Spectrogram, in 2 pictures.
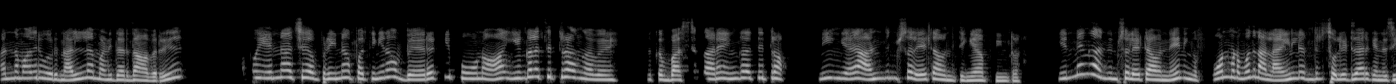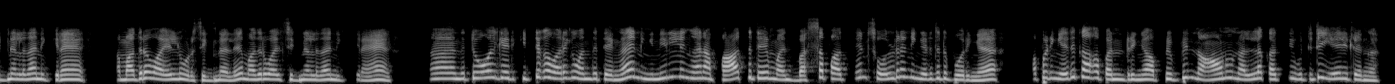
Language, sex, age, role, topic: Tamil, female, 25-29, guest, பயணத்தில் தவிர்க்க வேண்டிய பொதுவான பிழைகள் என்னென்ன?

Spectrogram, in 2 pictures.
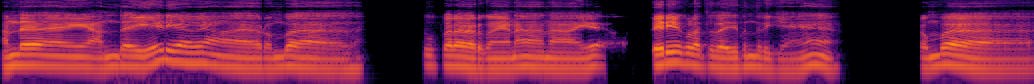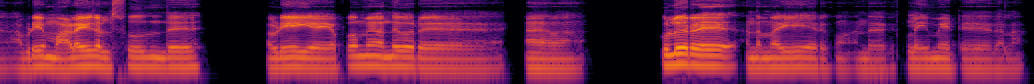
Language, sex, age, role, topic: Tamil, male, 40-44, host, உங்களுக்கு மிகவும் பிடித்த இயற்கைத் தருணம் எது?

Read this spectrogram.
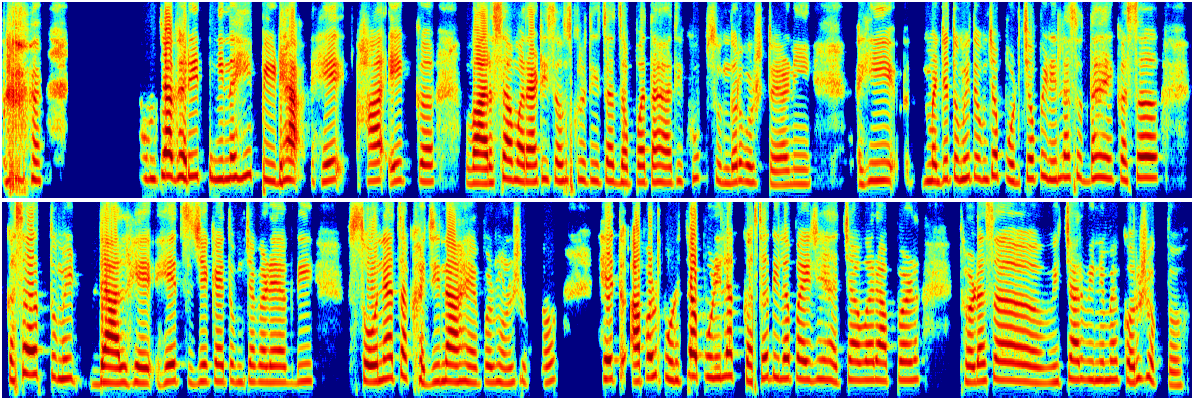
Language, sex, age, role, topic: Marathi, female, 35-39, host, लहानपणी तुमच्या घरात कोणती गाणी सतत ऐकली जायची?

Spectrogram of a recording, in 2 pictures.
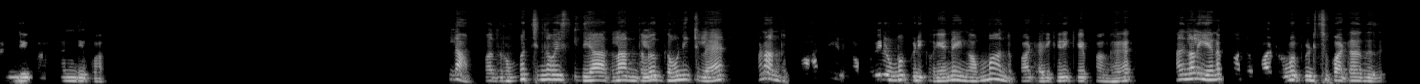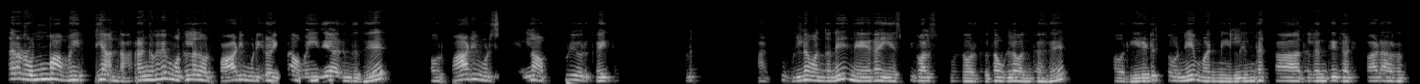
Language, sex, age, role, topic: Tamil, female, 40-44, guest, உங்கள் முதல் நேரடி கச்சேரி அனுபவம் எப்போது நடந்தது?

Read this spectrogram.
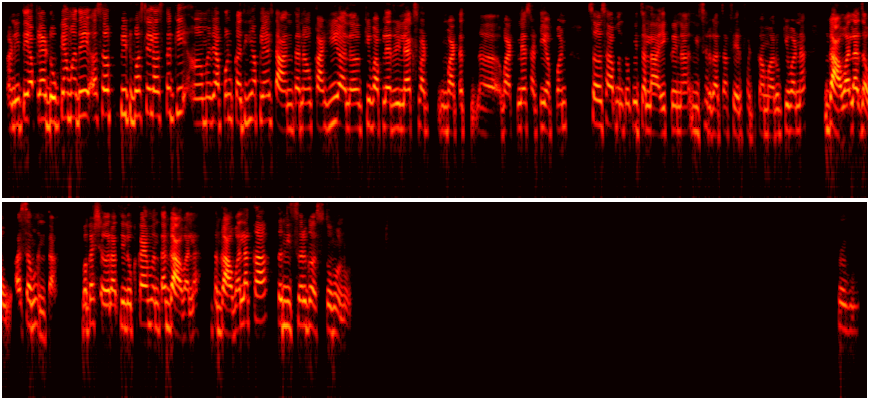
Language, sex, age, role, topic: Marathi, female, 30-34, guest, निसर्गात वेळ घालवल्यावर आयुष्यातील चिंता कशी कमी होते?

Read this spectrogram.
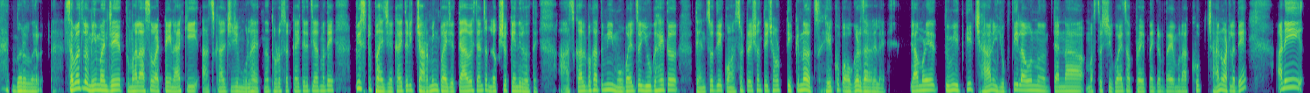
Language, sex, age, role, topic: Marathi, male, 30-34, host, तुला सध्या कोणतं नवीन कौशल्य शिकायचं आहे?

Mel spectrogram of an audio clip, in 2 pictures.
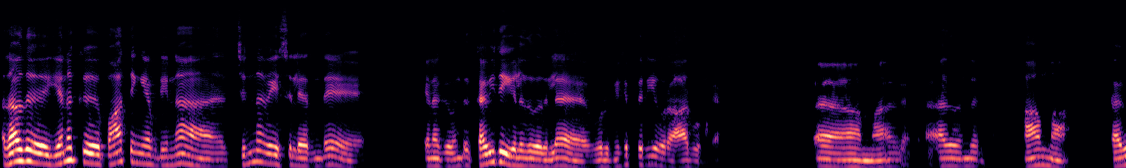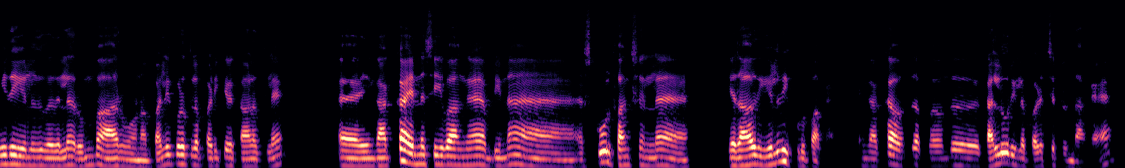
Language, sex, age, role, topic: Tamil, male, 40-44, guest, உங்களுடைய உண்மையான ஆர்வங்கள் என்ன?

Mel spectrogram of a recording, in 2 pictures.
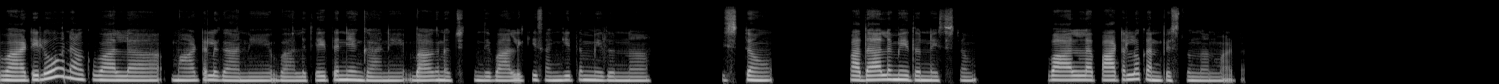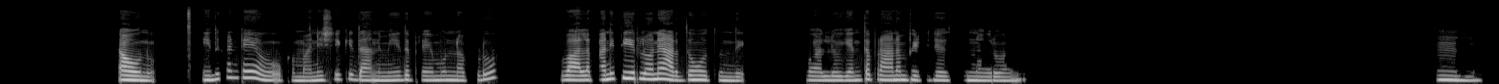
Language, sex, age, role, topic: Telugu, female, 20-24, guest, పాత హిట్ పాటలు మరియు కొత్త పాటలను సహజంగా కలిపి ఎలా మిక్స్ చేస్తారు?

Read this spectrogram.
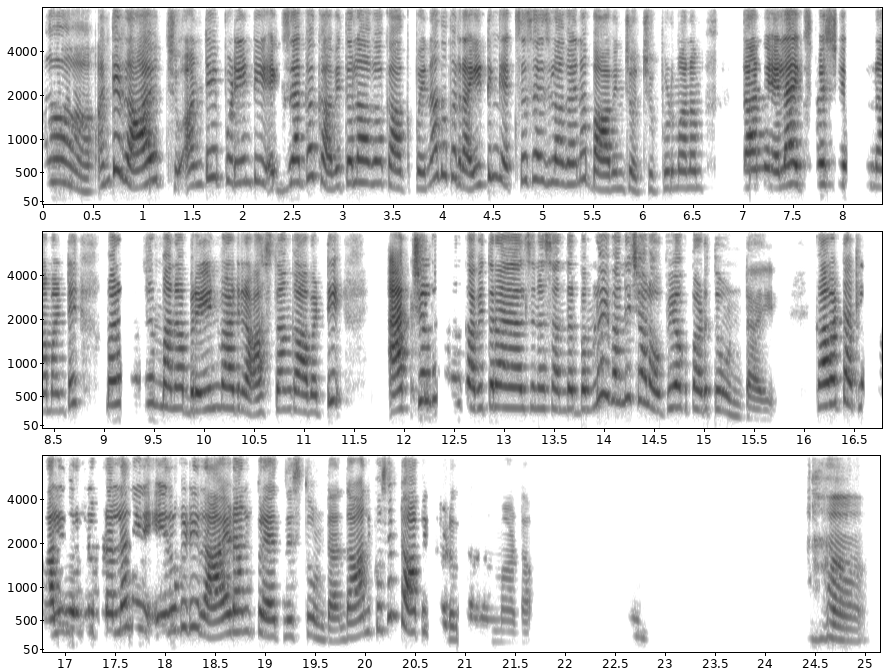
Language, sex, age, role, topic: Telugu, female, 20-24, guest, మీ జీవితంలో సినిమా పాటలకు ఎంత ప్రాధాన్యం ఉంది?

